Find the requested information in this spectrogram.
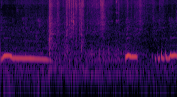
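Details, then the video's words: A Barbary dove ends a long level coo that sinks slightly, falls silent, then gives a brief higher note and begins a wavering new coo. "Burung Puter"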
